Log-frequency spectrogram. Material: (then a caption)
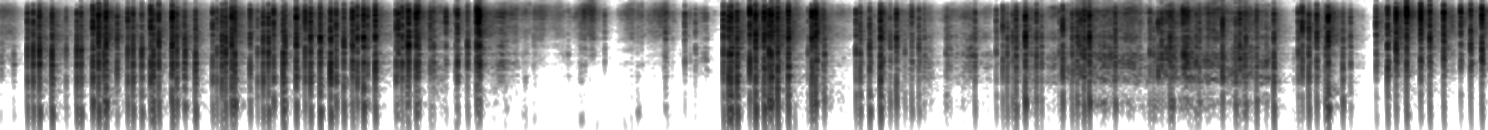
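Cardboard. Long nails tap fast on the lid of a hollow yellow printed cardboard box held up close, making dense, crackly clicks and hollow knocks. The rapid tapping runs almost nonstop, easing to a softer, sparser patter for about a second in the middle before picking back up.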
